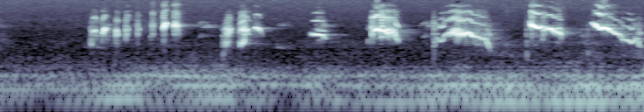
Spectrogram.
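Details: Young long-tailed shrike in full song, meant as a lure for quiet shrikes: a quick string of scratchy twitters and down-slurred whistled notes, about three per second, above a loud low droning hum.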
